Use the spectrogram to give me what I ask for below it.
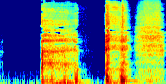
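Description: An awkward cough from an old man, two short rough bursts of coughing with throat clearing, moderately loud and alone, separated by a brief pause.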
